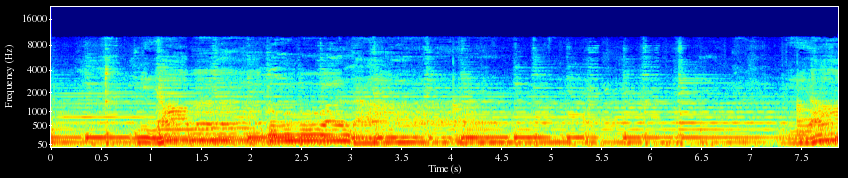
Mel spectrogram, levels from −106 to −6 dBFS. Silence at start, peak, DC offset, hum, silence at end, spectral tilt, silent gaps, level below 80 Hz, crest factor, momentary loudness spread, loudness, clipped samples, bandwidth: 0 s; -10 dBFS; under 0.1%; none; 0 s; -9 dB/octave; none; -40 dBFS; 14 dB; 9 LU; -25 LUFS; under 0.1%; 9.6 kHz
